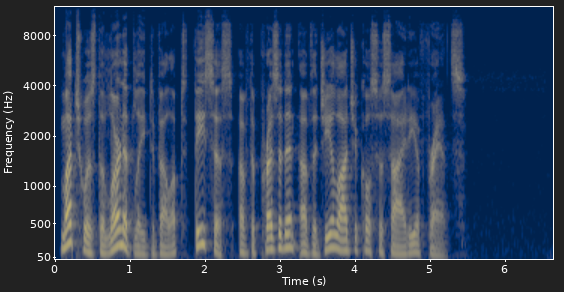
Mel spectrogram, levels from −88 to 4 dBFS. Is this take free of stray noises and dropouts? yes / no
yes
